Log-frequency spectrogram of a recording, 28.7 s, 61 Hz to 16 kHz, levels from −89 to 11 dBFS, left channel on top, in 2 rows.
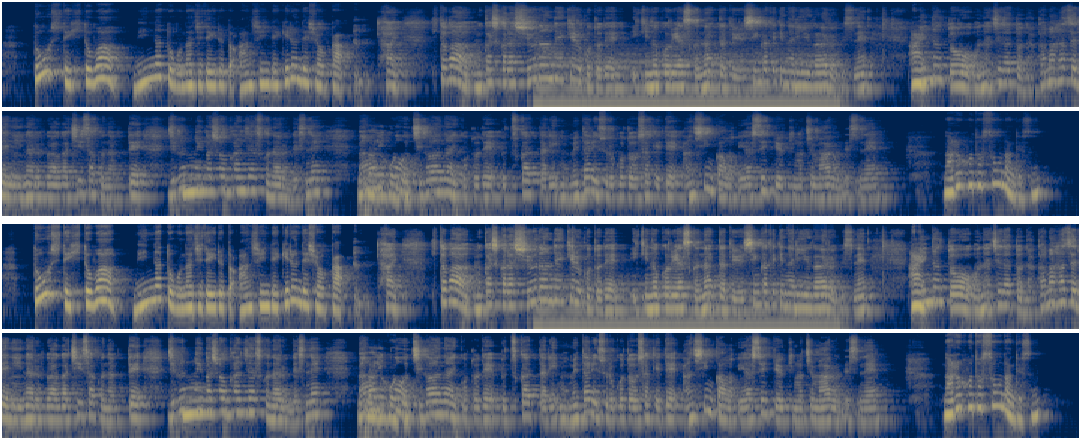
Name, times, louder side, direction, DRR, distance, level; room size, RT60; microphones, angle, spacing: voice 1, 0.4-4.6 12.1-12.3 16.8-17.4 19.2-19.8 26.5-26.6 26.9-28.2, right 3 dB, 75° right, 11 dB, 1.1 m, -25 dB
voice 2, 4.7-26.1, right 4 dB, 45° right, 3 dB, 2.9 m, -30 dB
sound 1, 7.1-11.2, left 1 dB, 50° left, 1.7 m, -40 dB
23.5 x 8.0 x 6.5 m, 0.74 s
head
